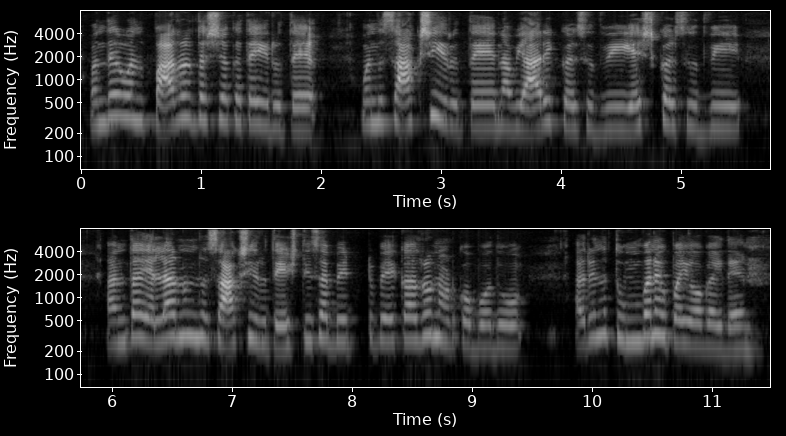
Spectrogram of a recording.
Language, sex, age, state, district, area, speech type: Kannada, female, 18-30, Karnataka, Tumkur, urban, spontaneous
